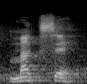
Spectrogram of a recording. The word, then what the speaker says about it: Maxe: C'est pour dans la prononciation, on a toujours dit Max. Donc c'est M-A-X-E, qui veut dire mentalité d'analyse d'une production évolue.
